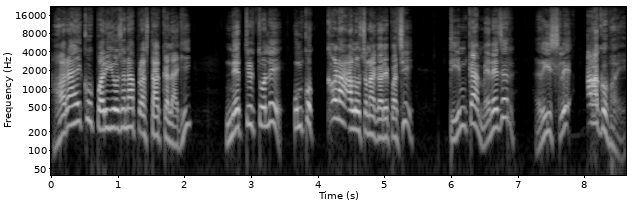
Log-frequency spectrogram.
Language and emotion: Nepali, angry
